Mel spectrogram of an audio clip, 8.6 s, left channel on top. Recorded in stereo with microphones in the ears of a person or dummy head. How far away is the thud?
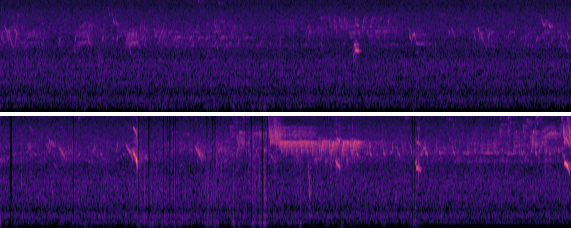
I don't hear a thud.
